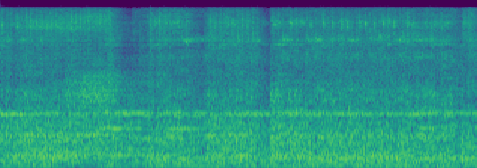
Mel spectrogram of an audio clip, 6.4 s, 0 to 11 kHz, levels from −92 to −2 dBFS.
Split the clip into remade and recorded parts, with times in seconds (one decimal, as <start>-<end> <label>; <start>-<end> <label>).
0.0-0.8 recorded; 0.8-3.0 remade; 3.0-5.5 recorded; 5.5-6.4 remade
